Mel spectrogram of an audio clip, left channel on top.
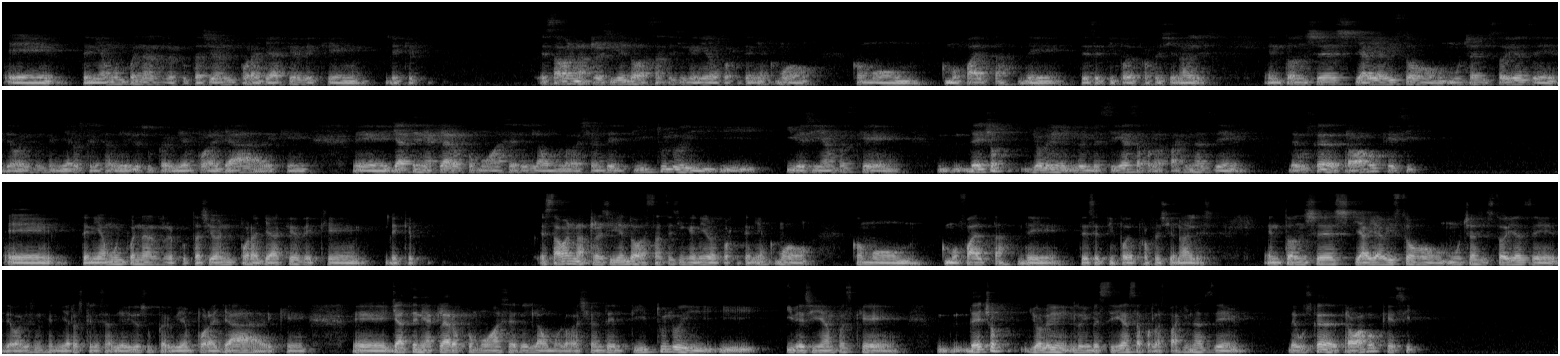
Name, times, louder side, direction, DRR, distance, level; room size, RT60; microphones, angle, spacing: voice 1, 0.0-4.2 5.3-8.1 8.5-12.1 12.6-23.1 23.4-24.5 24.9-28.0 28.4-29.6, right 3 dB, 55° right, 6 dB, 0.4 m, -28 dB
4.7 x 2.1 x 3.4 m, 0.67 s
head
